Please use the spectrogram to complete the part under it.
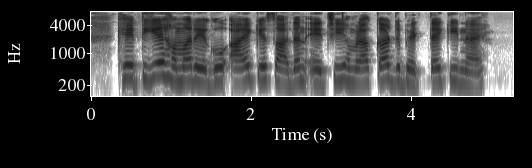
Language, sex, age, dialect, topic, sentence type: Maithili, female, 36-40, Angika, banking, question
